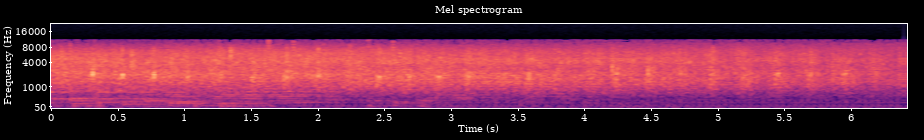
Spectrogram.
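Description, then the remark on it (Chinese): A large audience applauds steadily, a dense wash of many hands clapping at once, sustained and fairly loud throughout, with faint voices murmuring underneath, as guests welcome Master Ching Hai to give a teaching. “在请各位来宾以最热烈的掌声恭请上清下海师父为我们开示。”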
